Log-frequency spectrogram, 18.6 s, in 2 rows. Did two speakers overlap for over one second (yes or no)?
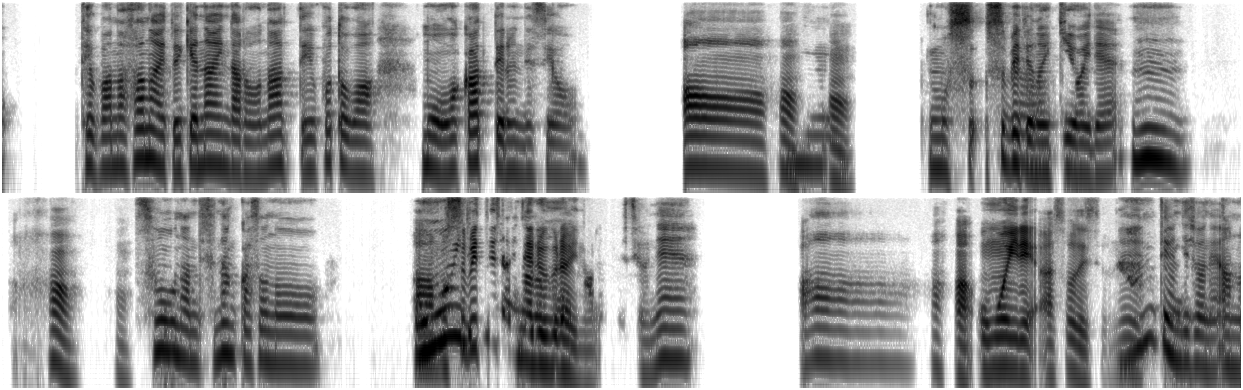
yes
